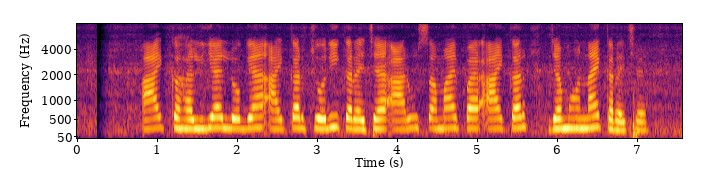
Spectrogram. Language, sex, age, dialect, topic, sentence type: Maithili, female, 18-24, Angika, banking, statement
